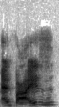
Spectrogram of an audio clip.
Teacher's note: The the verb advise, it sounds like a zed. It's a z sound, not a s sound.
